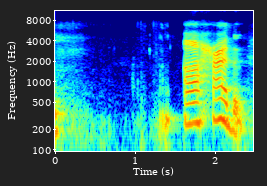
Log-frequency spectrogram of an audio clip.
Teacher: ہا کو ہم نے حلق کے درمیانے حصے سے نکالنا ہے کیونکہ حروف حلقی والا یہ ہا ہے۔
